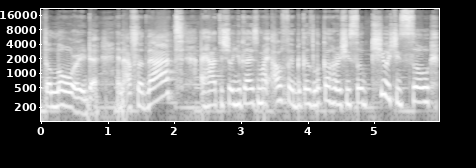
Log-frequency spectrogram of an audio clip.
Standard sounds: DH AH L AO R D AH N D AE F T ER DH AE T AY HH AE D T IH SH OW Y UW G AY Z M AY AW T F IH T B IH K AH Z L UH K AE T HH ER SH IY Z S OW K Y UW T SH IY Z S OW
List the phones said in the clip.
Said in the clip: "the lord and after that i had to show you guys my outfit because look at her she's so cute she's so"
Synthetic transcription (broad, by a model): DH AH L AO R D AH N AE F T ER DH AE T AY HH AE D T IH SH OW Y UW G AY Z M AY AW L F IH B IH K AH Z L UH K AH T HH ER SH IY Z S OW K Y UW T SH IY Z S OW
